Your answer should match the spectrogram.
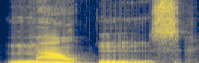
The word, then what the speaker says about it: mountains: start with the pronunciation mountains now that's the a la Americana pronunciation you know in the United States we say mountains fountains certain we have that glottal stop but you can also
